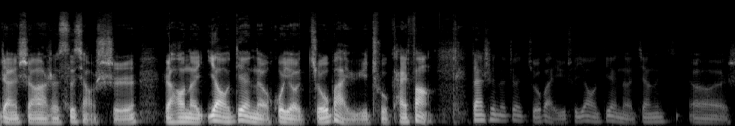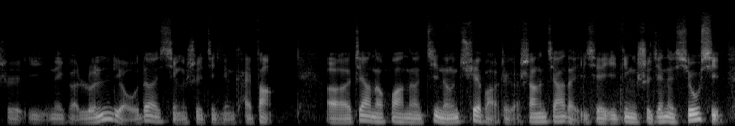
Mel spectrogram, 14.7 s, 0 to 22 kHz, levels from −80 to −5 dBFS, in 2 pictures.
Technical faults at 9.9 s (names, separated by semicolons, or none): automatic gain rising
